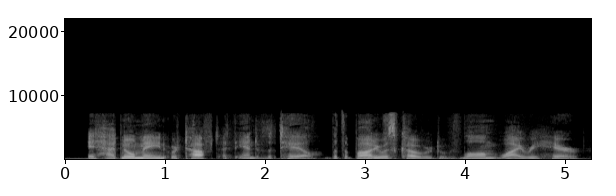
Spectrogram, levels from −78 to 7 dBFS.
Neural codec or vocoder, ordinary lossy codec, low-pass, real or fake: codec, 16 kHz, 0.5 kbps, X-Codec, HuBERT features, trained on LibriSpeech; AAC, 32 kbps; 7.2 kHz; fake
